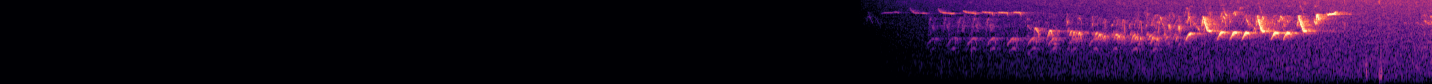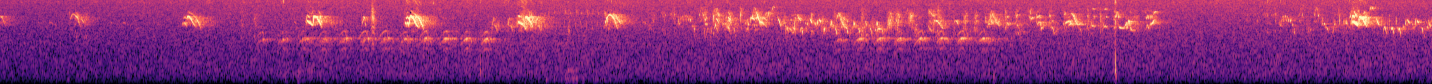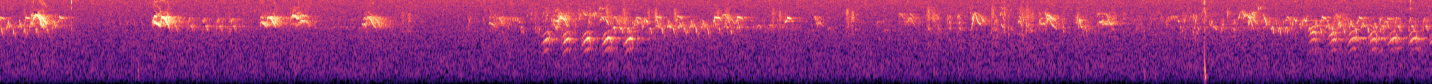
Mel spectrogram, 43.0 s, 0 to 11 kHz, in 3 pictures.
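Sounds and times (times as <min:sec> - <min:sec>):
faint outdoor hiss: 0:08.8 - 0:42.9
songbirds singing and chirping: 0:09.1 - 0:42.9.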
